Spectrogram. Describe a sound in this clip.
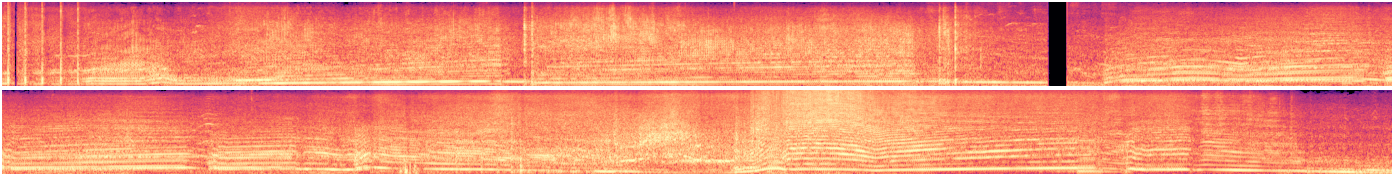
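A rally car engine revs hard and roars through its gears close by.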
